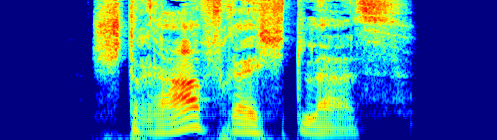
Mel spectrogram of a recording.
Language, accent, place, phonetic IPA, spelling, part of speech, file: German, Germany, Berlin, [ˈʃtʁaːfˌʁɛçtlɐs], Strafrechtlers, noun, De-Strafrechtlers.ogg
- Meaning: genitive singular of Strafrechtler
